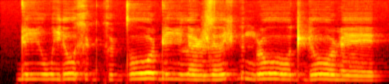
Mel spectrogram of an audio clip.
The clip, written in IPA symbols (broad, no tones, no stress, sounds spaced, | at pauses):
ɖ iː w i ɾʲ o xʲ ɘ ɖ kʲ o ɖ d̪ oː ɖ iː l ɘː ɭ z ɘː ʃ ɠ ɘ ŋ ɭ oː d e ɖ ɾʲ oː ɳ eː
